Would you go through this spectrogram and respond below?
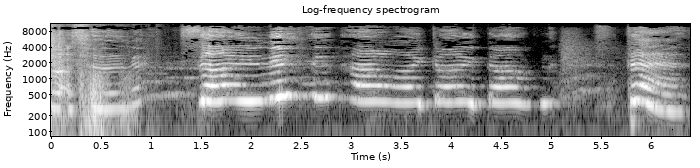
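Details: Dysarthric speech in a female vlogger with cerebral palsy, real everyday speech.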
